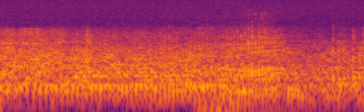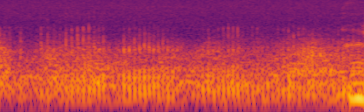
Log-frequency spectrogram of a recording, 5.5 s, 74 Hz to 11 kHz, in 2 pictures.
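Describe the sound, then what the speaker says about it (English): A fighter jet passes overhead at a Scottish pre-65 motorcycle trial, a steady, loud broadband roar that holds throughout and swells at the very end. "There's one of those fighter planes going over"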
